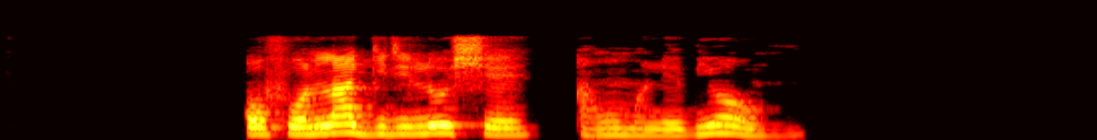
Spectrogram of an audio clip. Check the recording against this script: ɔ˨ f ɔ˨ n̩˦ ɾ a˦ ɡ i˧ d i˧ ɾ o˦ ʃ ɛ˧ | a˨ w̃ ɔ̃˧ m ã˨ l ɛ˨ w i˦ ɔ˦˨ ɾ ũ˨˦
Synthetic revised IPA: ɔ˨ f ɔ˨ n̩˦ l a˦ ɡ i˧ d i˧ l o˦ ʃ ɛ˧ | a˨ w̃ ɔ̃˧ m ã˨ l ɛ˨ b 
